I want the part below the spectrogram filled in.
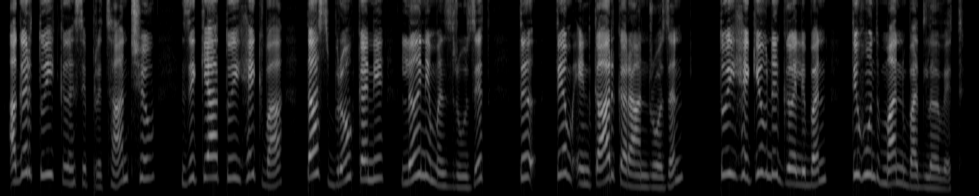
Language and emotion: Kashmiri, neutral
